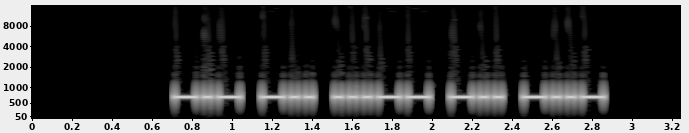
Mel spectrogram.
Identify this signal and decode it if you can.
Morse code, heard as a keyed tone, about 36 wpm, 700 Hz. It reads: KD3DX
